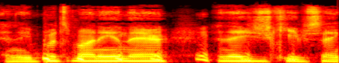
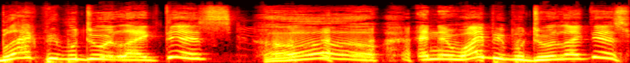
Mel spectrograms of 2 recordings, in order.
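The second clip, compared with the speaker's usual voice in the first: brash nineties comedy-club delivery, very high pitch; 11 semitones higher, 6 dB louder than usual. Mocking old stand-up comedians: imitating nineties stand-up comedians. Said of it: "You make it sound like the, uh, nineties, uh, comedians".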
